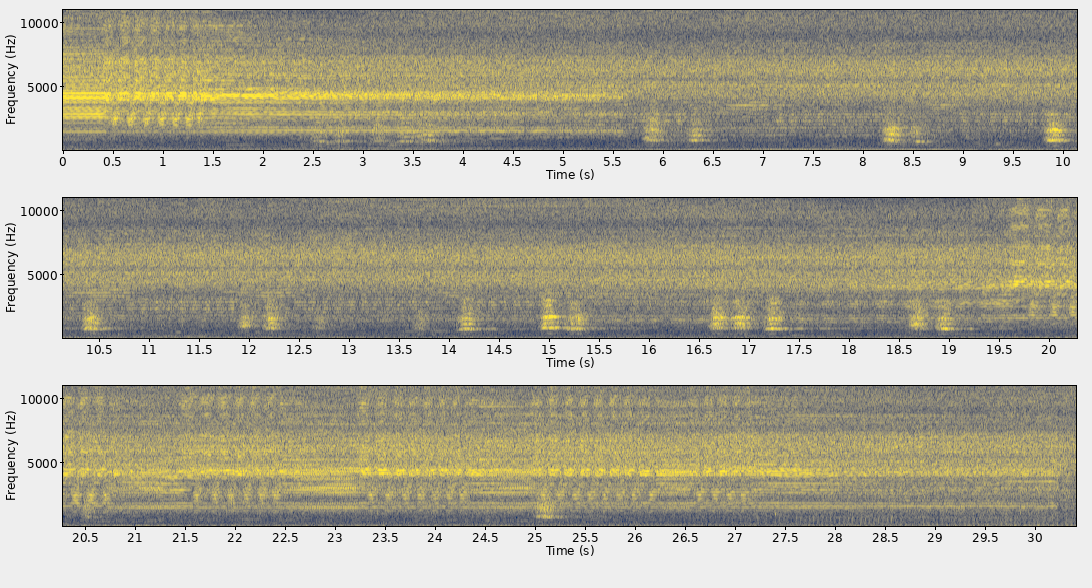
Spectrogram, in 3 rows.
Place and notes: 桃米里埔里鎮, Taiwan - A small village in the evening
Cicadas sound, Dogs barking, Ecological pool, A small village in the evening
Puli Township, 桃米巷52-12號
